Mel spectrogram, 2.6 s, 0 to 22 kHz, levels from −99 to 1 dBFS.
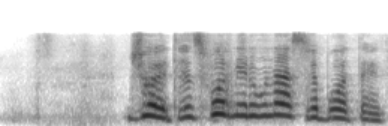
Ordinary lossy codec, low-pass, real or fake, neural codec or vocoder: none; 7.2 kHz; fake; codec, 16 kHz, 1.1 kbps, Voila-Tokenizer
